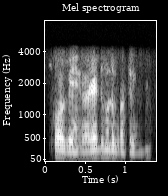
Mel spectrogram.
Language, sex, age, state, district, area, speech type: Tamil, male, 18-30, Tamil Nadu, Thanjavur, rural, conversation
